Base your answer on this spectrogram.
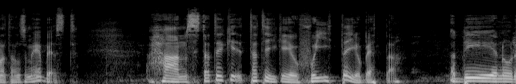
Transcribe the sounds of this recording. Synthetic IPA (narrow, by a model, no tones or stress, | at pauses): at̪hansɔmæɾbɛ̰st̪ | hanst̪att̪ʰat̪ʰiːkæɾɔɧiːt̪aɪɔbɛt̪ːa̰ | ɑd̪ɛænuːɡd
